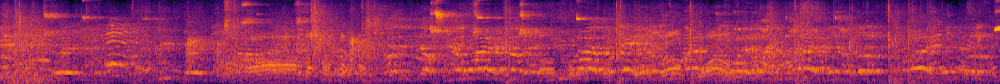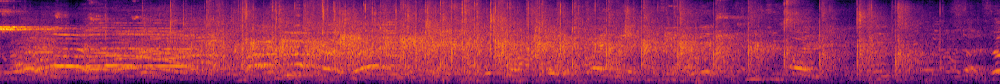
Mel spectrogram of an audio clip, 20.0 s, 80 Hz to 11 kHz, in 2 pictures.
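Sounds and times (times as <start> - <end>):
sneakers squeaking: 0.0 - 11.6.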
